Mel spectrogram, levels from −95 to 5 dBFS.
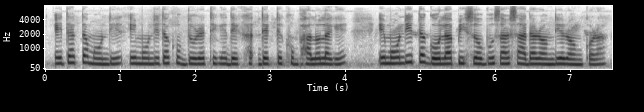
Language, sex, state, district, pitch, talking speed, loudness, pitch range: Bengali, female, West Bengal, Purulia, 265 Hz, 180 wpm, -16 LUFS, 255-275 Hz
